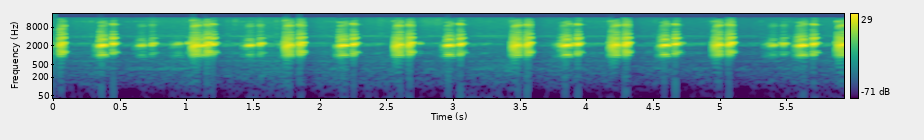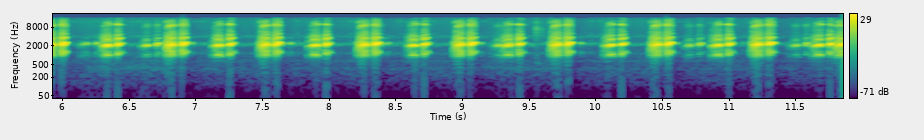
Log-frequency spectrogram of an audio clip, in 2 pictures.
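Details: Mating call of a Northern Pacific treefrog: a fast, steady series of short raspy two-part croaks, about two or three each second, loud and continuous for the whole stretch with a clean quiet background.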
